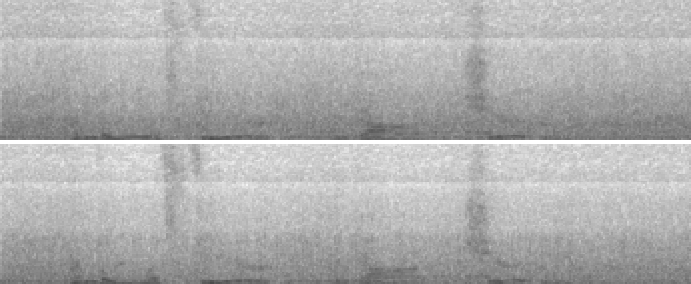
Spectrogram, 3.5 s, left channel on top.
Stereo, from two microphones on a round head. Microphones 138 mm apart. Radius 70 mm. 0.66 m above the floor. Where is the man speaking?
55° right (ahead or behind), 0.8 m; by 3.0 s 35° left (ahead or behind), 1.4 m.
